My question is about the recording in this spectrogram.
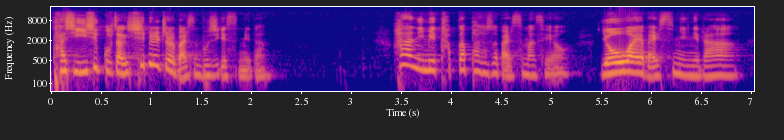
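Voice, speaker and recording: A woman's voice: medium pitch, very animated, a little fast, gravelly. A woman preaching a sermon, telling her own testimony dramatically and asking the congregation questions. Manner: dramatic storytelling, voices the people in her story.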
